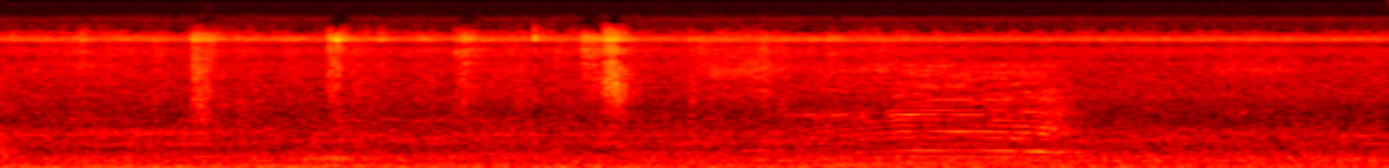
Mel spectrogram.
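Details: Cow on a farm after the sale of its herd, cattle being loaded and leaving: a single drawn-out, tonal moo of under two seconds midway through, over continuous low engine-like rumble and a few faint clicks.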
